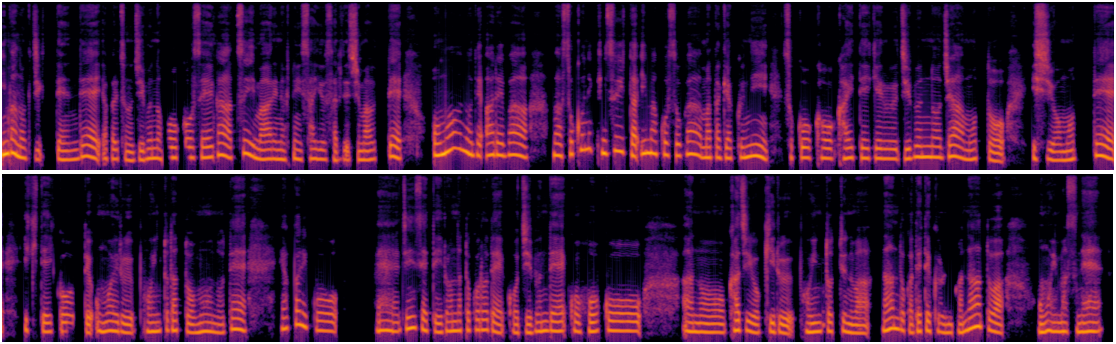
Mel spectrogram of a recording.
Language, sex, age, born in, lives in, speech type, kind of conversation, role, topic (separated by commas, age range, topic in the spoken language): Japanese, female, 55-59, Japan, United States, conversation, advice, advisor, 他人の意見に左右されて自分の方向性が決められない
